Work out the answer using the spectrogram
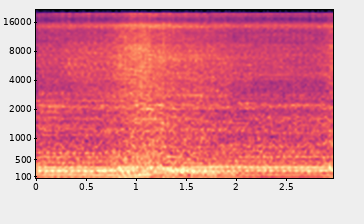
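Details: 1990 Mitsubishi Montero Gen 1, six-cylinder manual, after ignition timing adjustment for a suspected timing issue: engine catches and settles into a smooth, steady idle with a quick rev; normal idle.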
